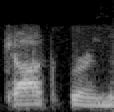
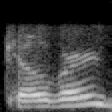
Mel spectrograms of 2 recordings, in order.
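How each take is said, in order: First: The name is said with a k sound. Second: The name is said without a k sound. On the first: This is how the name looks when read. "I wish it was Cockburn" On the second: This is the accepted pronunciation of the name. "I believe it's pronounced Coburn"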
